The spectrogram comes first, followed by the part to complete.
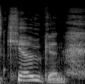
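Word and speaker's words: Keoghan: don't know how it's I think it's kogan because everyone pronoun some people say like Cohen it's like well he not Cohen he's not Jewish he's Irish but I I swear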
